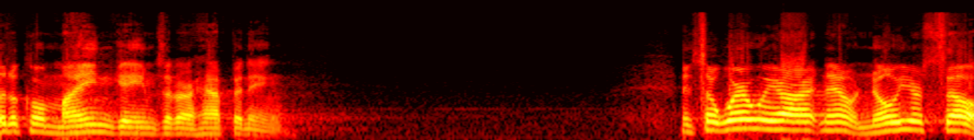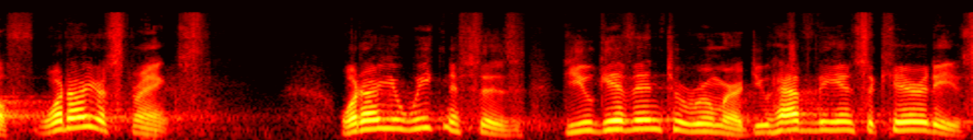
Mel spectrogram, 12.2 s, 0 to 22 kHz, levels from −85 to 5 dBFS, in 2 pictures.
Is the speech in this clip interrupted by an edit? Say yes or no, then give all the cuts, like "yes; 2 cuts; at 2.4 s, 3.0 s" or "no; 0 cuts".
no; 0 cuts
